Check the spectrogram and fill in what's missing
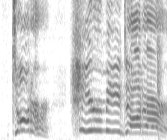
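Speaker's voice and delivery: very loud, drawn-out, feeling-filled calling out. Asked how a script line should be said, performing it with emotion. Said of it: "That was emotion in my voice".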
